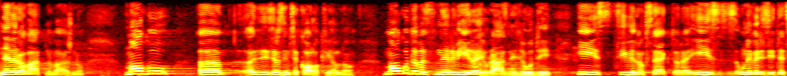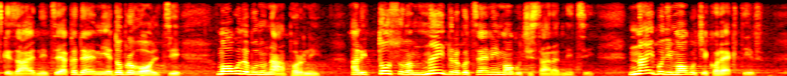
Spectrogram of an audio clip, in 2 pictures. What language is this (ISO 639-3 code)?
srp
